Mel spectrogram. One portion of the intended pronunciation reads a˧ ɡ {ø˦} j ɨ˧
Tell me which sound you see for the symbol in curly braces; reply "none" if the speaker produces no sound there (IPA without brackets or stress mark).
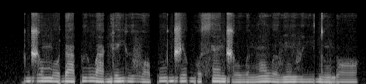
e˦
